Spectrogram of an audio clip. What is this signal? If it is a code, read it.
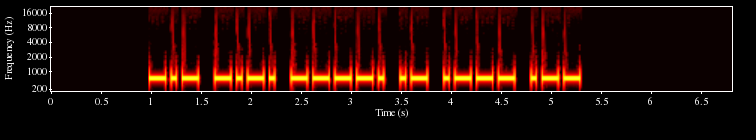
Morse code, heard as a keyed tone, about 22 wpm, 700 Hz. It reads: KC9AJW
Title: USA Call Signs - 6 Characters - Repeated 3x - 22wpm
